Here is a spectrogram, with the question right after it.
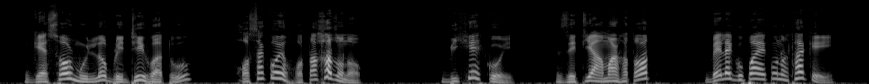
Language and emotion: Assamese, angry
